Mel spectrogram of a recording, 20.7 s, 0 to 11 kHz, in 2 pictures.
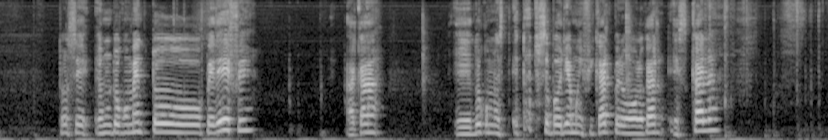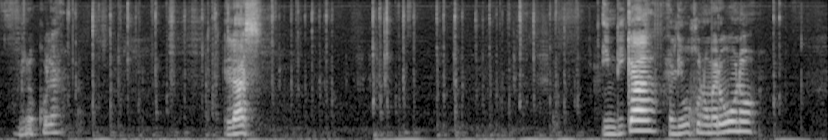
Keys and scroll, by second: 1.9-3.1 typing, 8.6-10.1 typing, 11.2-17.8 typing, 20.0 1.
